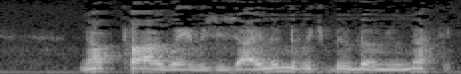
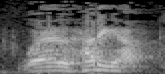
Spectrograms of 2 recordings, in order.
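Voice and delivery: louder, higher, impatient call; raised, impatient voice; impatient urging; 7 semitones higher, 6 dB louder than usual. A narrator's reading. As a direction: hurry them along sharply. Bilbo impatient with Gollum.

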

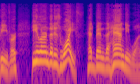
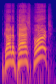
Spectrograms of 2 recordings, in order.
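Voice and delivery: raised voice, calling across; 5 semitones higher, 4 dB louder than usual. Acted. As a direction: call out to him from the gate. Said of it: "he called out".

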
